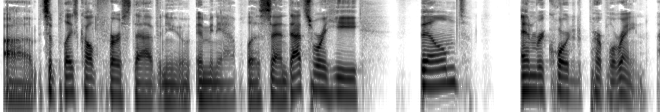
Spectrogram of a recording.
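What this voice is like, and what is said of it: Midwestern twang with Turkish accent. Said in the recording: “I got this weird, like, Midwestern Turkish twang. ... That's why you sound like this?”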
